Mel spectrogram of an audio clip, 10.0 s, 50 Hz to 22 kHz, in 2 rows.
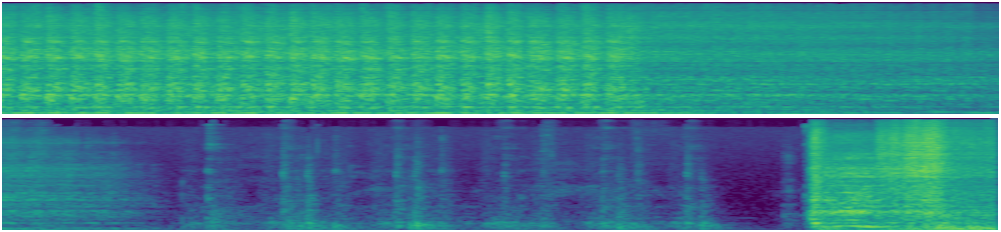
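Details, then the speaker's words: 1980 Dodge W200, Magnum 5.9L V8 with Holley 600 cfm carburetor, cold start, choke wired open, 65 jets and 9.5 power valve; catches, revs, then sags, stumbles and coughs near stall; super rich mixture from oversized jets. "what in the world was super rich I going put 64s in I'll put 64s in now we'll put it back together try it and see I think that is going to be one of the that's that's why it ran so bad those jets are huge"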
